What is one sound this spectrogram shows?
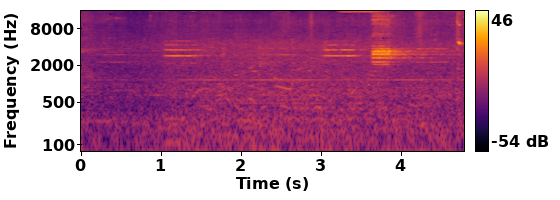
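People chatter nearby outdoors.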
